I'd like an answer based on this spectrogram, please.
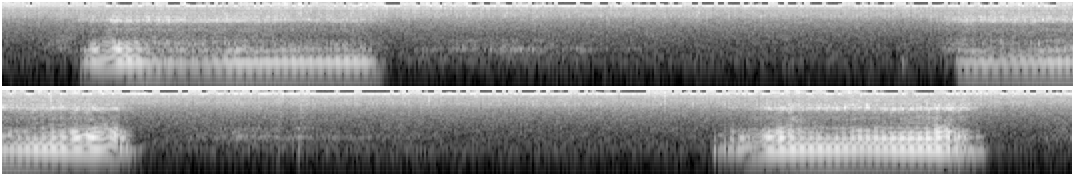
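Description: Three long, loud rattling snores on the in-breath, about one every five seconds, with quiet out-breaths between; ordinary snoring.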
